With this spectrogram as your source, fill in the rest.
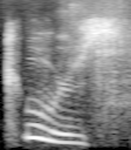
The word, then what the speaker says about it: Coors: You got to say it right. It's Kors.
